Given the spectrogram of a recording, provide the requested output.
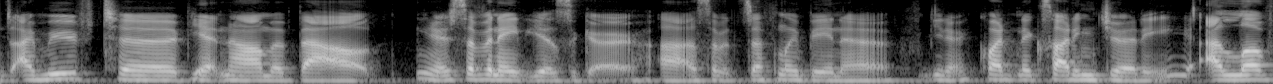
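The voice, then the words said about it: Australian accent. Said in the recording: “I'm Australian, as probably uh, people can tell from from my accent”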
